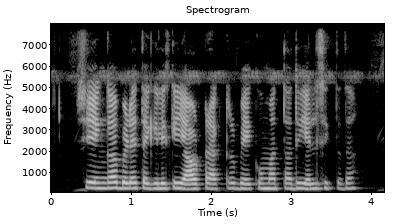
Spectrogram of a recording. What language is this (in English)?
Kannada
